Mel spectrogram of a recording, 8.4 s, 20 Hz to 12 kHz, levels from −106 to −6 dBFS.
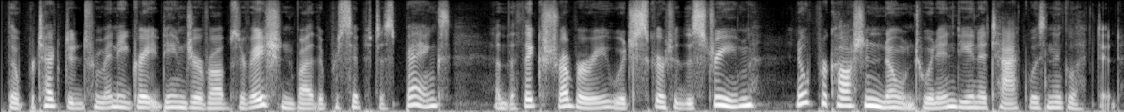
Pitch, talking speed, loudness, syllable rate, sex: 170 Hz, 205 wpm, -17 LUFS, 6.2 syllables/s, female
